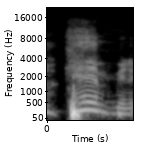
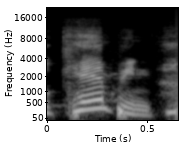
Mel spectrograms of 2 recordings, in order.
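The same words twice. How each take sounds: First: Gasp, then a much louder mock-shocked question; scandalised echo. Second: Said in the usual way. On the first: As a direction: imitate a horrified aunt catching one word. Aunt scandalised, echoes his word.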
